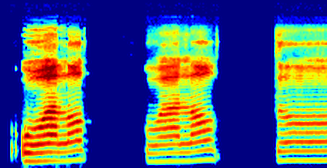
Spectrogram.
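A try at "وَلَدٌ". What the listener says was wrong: Itu udah kedengarannya udah hampir bisa.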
